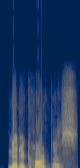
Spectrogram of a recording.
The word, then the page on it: metacarpus: American English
